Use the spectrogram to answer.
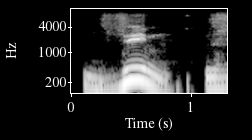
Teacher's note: জিবের মাঝখানটা উপরের তালুর সঙ্গে চাপুন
